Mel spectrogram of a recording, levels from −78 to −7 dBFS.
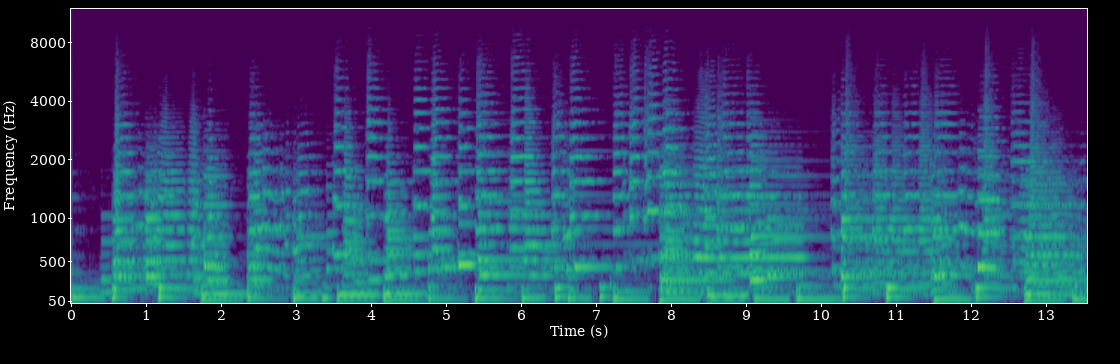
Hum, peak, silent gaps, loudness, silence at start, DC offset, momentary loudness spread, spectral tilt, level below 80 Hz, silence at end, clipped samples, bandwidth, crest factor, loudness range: none; -12 dBFS; none; -30 LUFS; 0 s; under 0.1%; 5 LU; -6.5 dB/octave; -42 dBFS; 0 s; under 0.1%; 9.8 kHz; 16 dB; 2 LU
